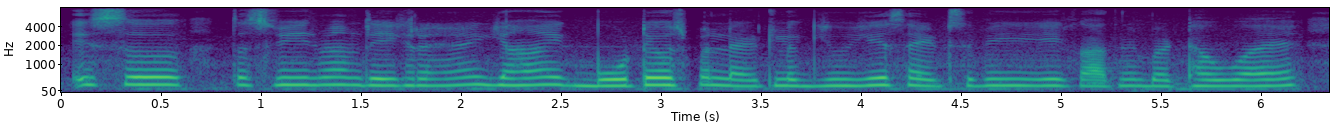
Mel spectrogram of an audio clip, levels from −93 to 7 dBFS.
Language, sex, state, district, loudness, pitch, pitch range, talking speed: Hindi, female, Goa, North and South Goa, -27 LUFS, 235 Hz, 225-255 Hz, 235 wpm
